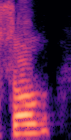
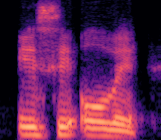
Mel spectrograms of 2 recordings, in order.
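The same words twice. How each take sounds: First: It is read as a single word. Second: It is spelled out letter by letter. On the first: "En español diríamos S O B" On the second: "en inglés siempre hay que decir letra por letra"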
